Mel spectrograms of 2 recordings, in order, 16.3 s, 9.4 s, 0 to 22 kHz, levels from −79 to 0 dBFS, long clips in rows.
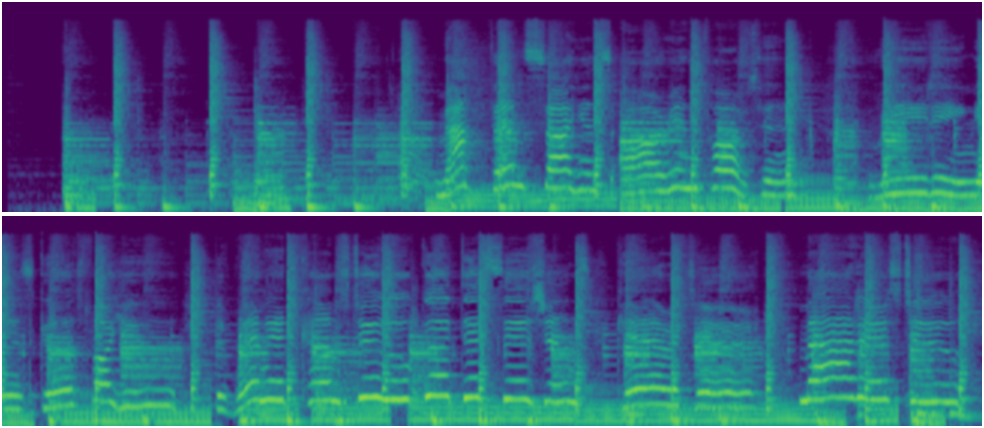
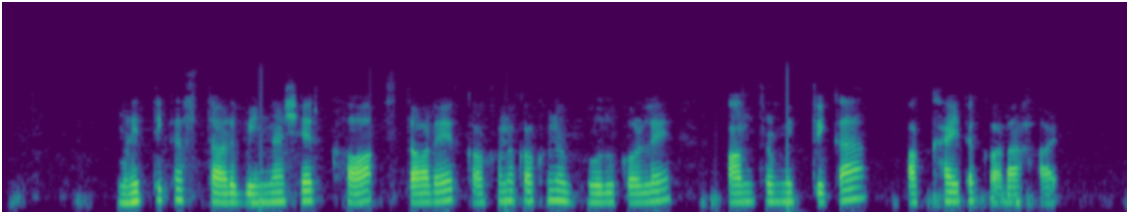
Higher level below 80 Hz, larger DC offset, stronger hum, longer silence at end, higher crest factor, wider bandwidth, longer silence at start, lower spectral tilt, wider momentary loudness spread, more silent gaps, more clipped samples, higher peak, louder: first, -28 dBFS vs -54 dBFS; neither; neither; second, 0 s vs 0.6 s; about the same, 16 dB vs 20 dB; first, 16.5 kHz vs 6.6 kHz; first, 0.5 s vs 0.1 s; second, -5 dB/octave vs -9 dB/octave; about the same, 8 LU vs 7 LU; neither; neither; about the same, -4 dBFS vs -2 dBFS; about the same, -19 LUFS vs -21 LUFS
